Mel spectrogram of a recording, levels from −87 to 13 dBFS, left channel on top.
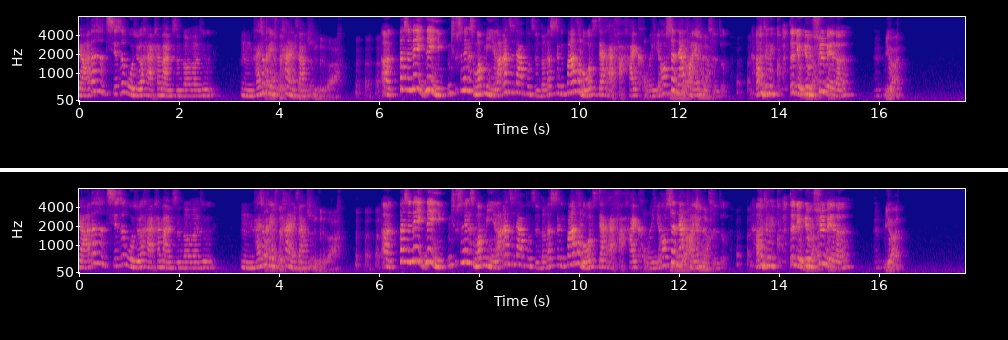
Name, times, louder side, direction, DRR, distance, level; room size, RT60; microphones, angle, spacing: voice 1, 0.0-2.6 3.2-4.7 6.0-12.8 13.4-15.4 16.1-16.4, left 1 dB, 30° left, -3 dB, 0.9 m, -25 dB
voice 2, 3.7-5.3 5.5-6.0 11.3-11.4 11.8-12.7 13.4-13.5 14.3-15.2 15.9-16.4, right 1 dB, 40° right, 0 dB, 0.7 m, -37 dB
3.0 x 2.1 x 3.0 m, 0.37 s
head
